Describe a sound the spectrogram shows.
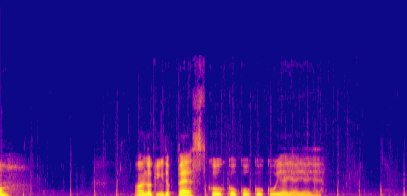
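Footsteps patter quickly up stone steps.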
